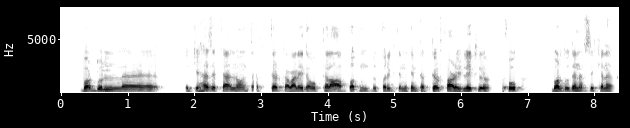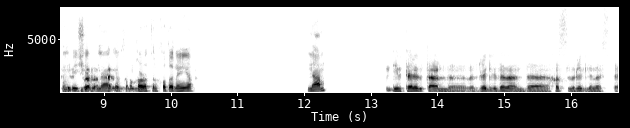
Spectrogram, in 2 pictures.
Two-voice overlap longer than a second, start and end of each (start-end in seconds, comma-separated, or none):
8.4-9.6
